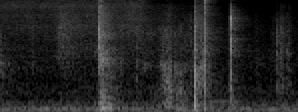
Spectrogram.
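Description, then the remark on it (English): Three sharp knocks on a little front door, as Mr. Wolf knocks at the three little pigs' door in the story, one on its own followed by a quicker pair, crisp and fairly quiet against a faint hiss, with no voices. “Knock, knock, knock. Who's that knocking at our little front door?”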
